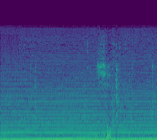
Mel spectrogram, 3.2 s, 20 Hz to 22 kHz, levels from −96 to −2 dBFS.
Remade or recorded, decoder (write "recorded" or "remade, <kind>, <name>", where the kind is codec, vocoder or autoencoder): recorded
